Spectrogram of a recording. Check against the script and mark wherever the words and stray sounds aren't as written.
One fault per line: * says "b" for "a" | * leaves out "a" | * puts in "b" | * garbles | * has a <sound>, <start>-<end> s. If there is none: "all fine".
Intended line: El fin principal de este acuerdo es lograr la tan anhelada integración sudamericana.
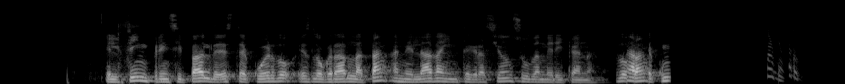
* garbles
* has a chirp, 7.7-8.0 s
